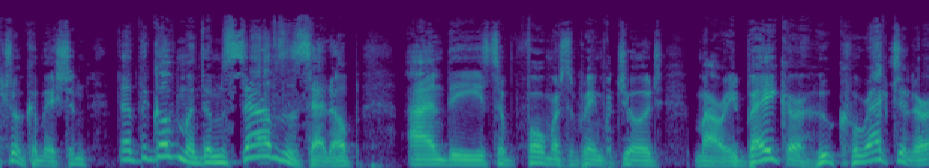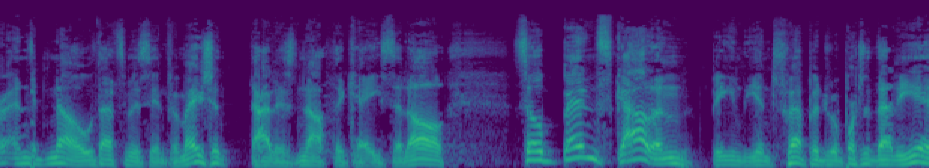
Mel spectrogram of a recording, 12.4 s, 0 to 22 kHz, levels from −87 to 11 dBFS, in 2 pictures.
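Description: Speech with short glitches at 4.04–4.07, 6.39–6.42 and 11.82–11.85 s, showing as brief broadband smears or gaps on a spectrogram, likely a broken MP3 bit reservoir after cut frames.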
